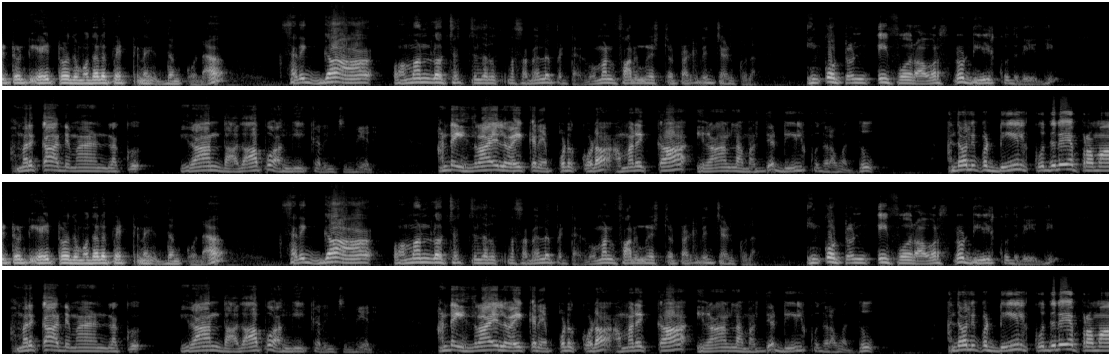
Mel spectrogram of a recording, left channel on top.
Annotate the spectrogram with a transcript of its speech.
28 రోజు మొదలుపెట్టిన యుద్ధం కూడా సరిగ్గా ఒమన్లో చర్చలు జరుగుతున్న సమయంలో పెట్టారు. ఒమన్ ఫారిన్ మినిస్టర్ ప్రకటించాడు కూడా, ఇంకో 24 అవర్స్లో డీల్ కుదిరేది. అమెరికా డిమాండ్లకు ఇరాన్ దాదాపు అంగీకరించింది అని. అంటే ఇజ్రాయెల్ వైఖరి ఎప్పుడు కూడా అమెరికా ఇరాన్ల మధ్య డీల్ కుదరవద్దు. అందువల్ల ఇప్పుడు డీల్ కుదిరే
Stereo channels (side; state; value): both; normal; correlation 0.36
